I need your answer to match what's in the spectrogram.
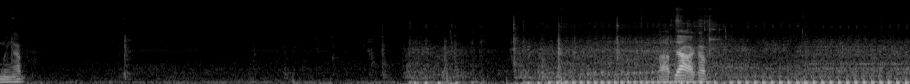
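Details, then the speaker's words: Honda Wave 110i before repair, hard to start and stalling on acceleration: after a pause it catches and chugs in uneven pulses about four a second, barely holding idle and dying by itself. A worn spark plug cap is suspected. "รอบเดินเบาดับเองปัญหาประมาณนี้"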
